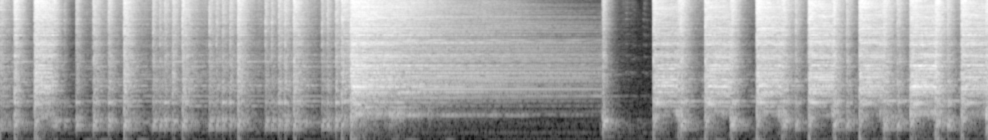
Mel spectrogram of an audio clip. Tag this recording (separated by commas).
Hi-hat, Cymbal, playing cymbal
